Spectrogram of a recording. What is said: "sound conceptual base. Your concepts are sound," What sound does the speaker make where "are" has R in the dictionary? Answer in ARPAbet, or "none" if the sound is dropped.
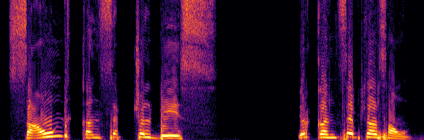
L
